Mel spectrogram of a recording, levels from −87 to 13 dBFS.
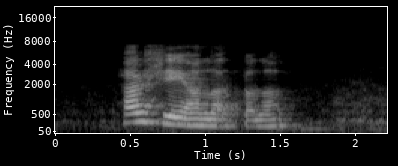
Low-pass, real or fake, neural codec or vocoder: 7.2 kHz; fake; codec, 16 kHz, 4 kbps, FunCodec, trained on Chinese and English, 50 frames a second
